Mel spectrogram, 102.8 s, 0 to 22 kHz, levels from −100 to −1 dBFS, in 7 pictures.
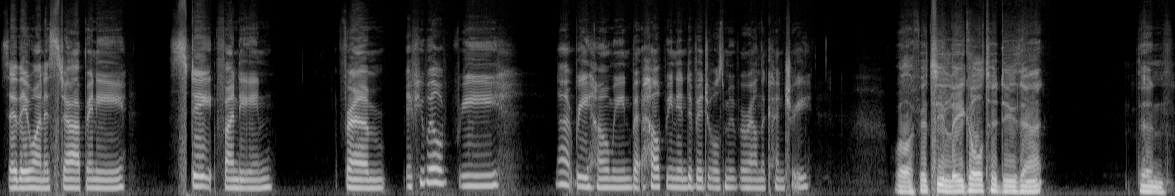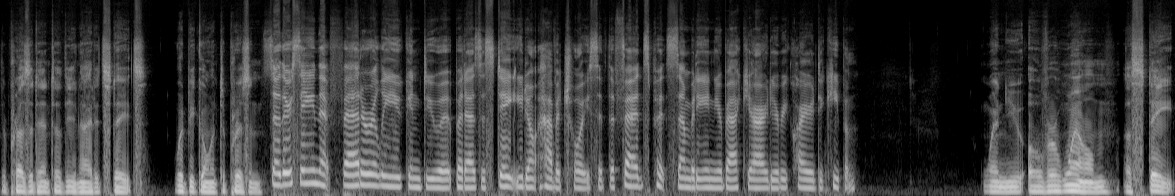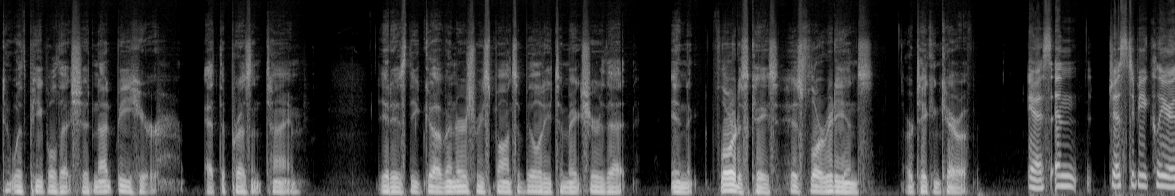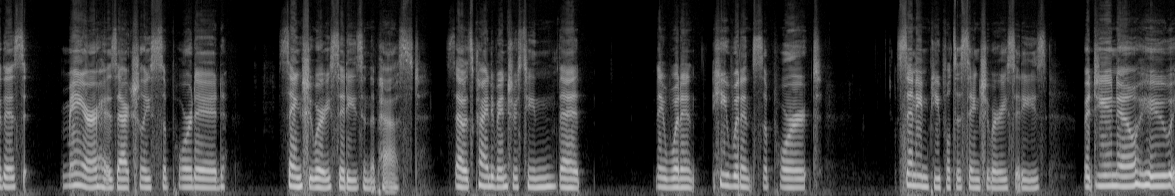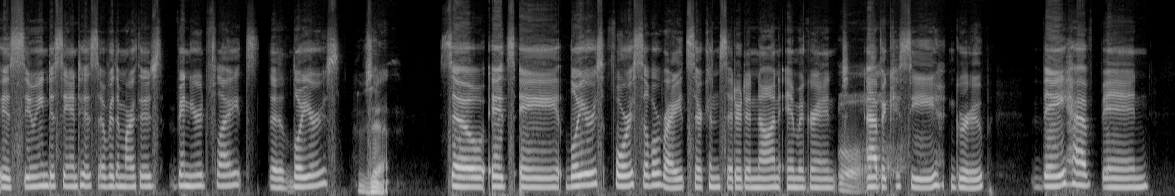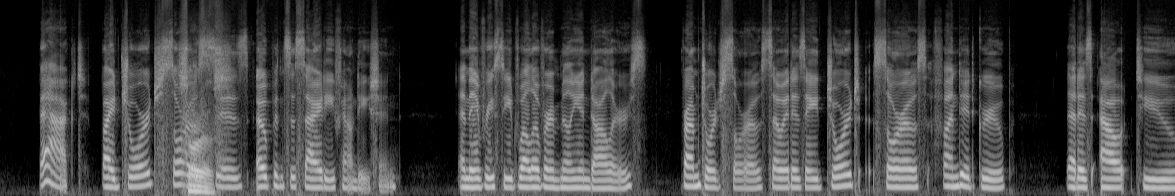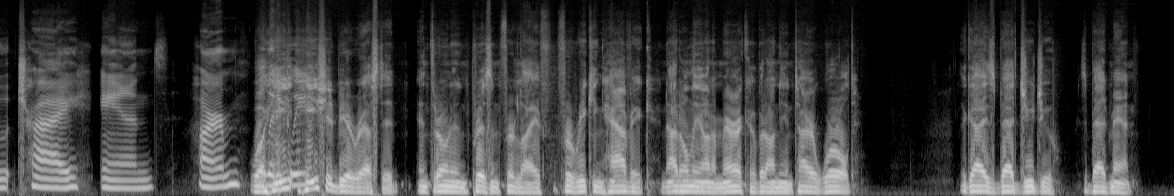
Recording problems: distortion; slight; 10 dB below the speech

